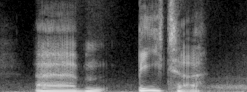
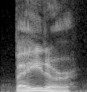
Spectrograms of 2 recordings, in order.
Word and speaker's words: beta: So we say beta, and Americans say beta. So they pronounce the E as though it's an A, and the T as though it's a D. So Americans say beta. Yeah, the game's in beta. Whereas we would say the game's still in beta. You know, it's just, that's a T, dude, not a D.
